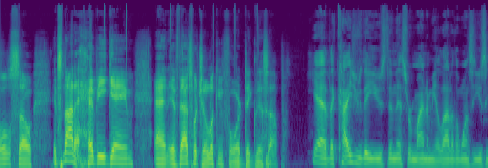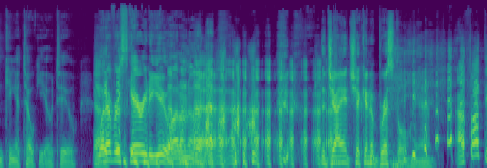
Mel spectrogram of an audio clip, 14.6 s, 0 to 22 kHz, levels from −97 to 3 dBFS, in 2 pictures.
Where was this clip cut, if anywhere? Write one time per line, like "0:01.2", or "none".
0:04.6
0:08.7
